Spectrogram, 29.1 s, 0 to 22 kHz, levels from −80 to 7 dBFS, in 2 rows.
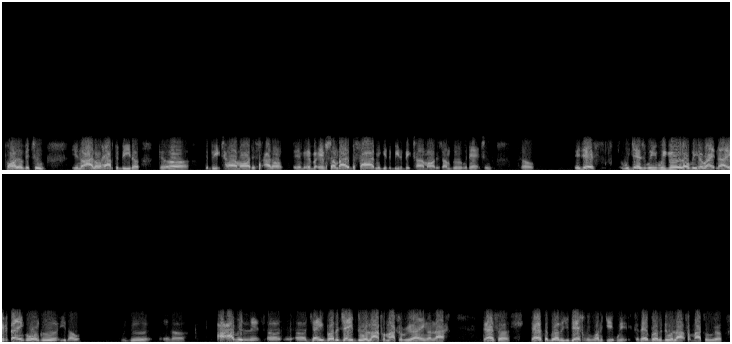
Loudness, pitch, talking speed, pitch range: -28 LUFS, 140 Hz, 200 wpm, 120-165 Hz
